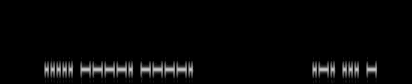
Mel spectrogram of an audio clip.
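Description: Morse code sent at 40 words per minute as a single steady keyed tone: a run of fast dits and dahs lasting about a second and a half, a pause, then a shorter run, two code groups in all.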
